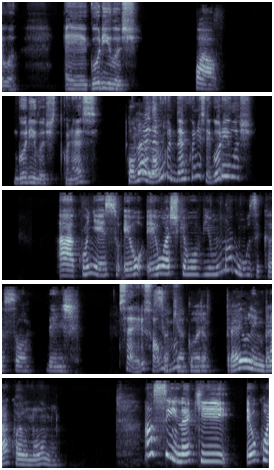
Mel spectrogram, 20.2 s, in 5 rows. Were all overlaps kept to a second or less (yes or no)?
yes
